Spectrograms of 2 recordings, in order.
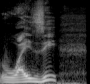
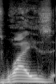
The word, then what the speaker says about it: Wyze: The camera is, I was tempted to pronounce it YZ, but I guess it's Wyze is the name, the Wyze version 3.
